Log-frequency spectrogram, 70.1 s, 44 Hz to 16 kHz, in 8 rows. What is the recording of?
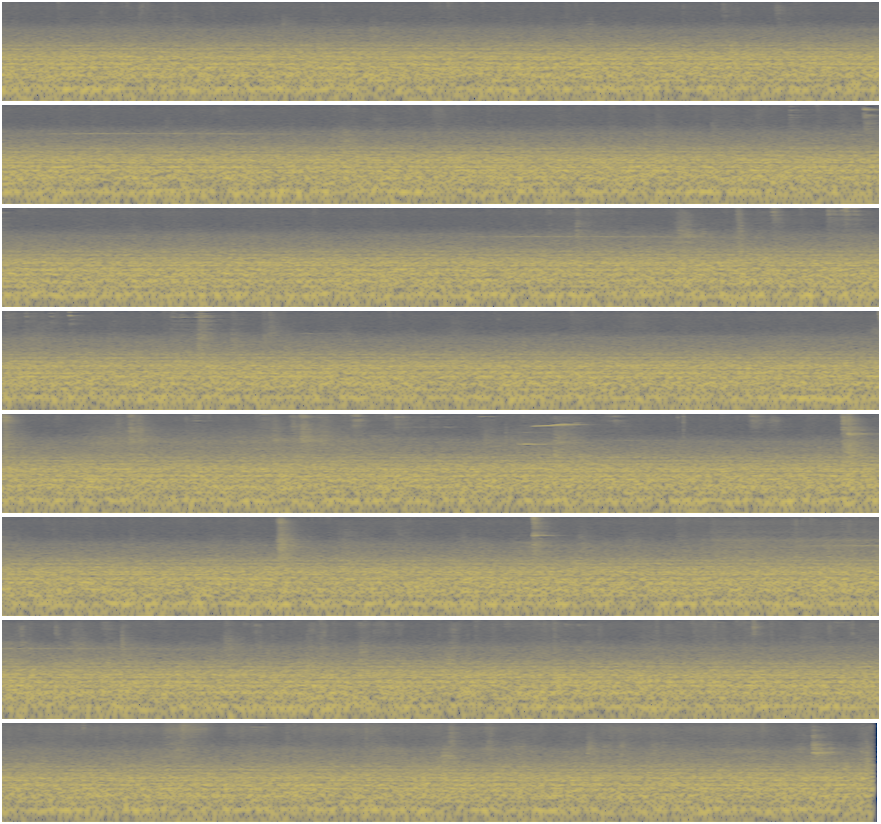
170715 StLFerry Galley 0530 F
Early morning in the galley of a Baltic Sea car ferry bound from Rostock/Germany to Trelleborg/Sweden. It is 5.30, the ship is approaching it's destination harbor. Few people are around, making small, early morning noises virtually drowned out by the hum of the diesels.
Recorded with a Zoom H2N. These are the FRONT channels of a 4ch surround recording. Mics set to 90° dispersion.
people, field-recording, galley, cruise, ferry, ship, drone, Baltic, large, surround, interior, maritime, ocean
